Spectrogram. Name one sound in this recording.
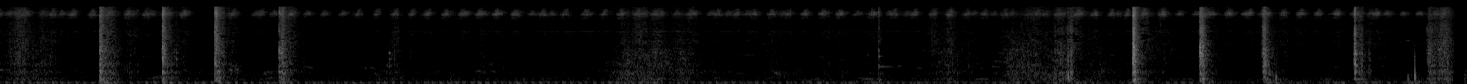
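A hoe thuds into dry soil again and again.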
